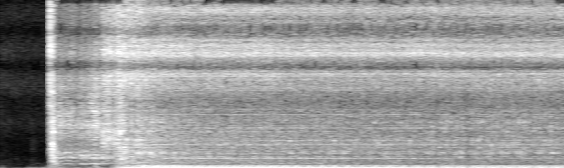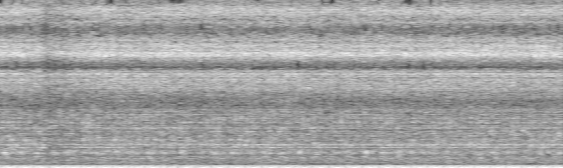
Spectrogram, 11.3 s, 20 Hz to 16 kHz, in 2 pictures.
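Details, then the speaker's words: 1974 Ford F-350 grain truck, 360 FE V8, about 42,000 miles, sat a dozen years, carburetor rebuilt: cranks briefly, catches, settles into a steady even rumble with no misfire or knock; fuel reaching accelerator pump. "Listen for accelerator pump. Oh. Yeah. She's got fuel."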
